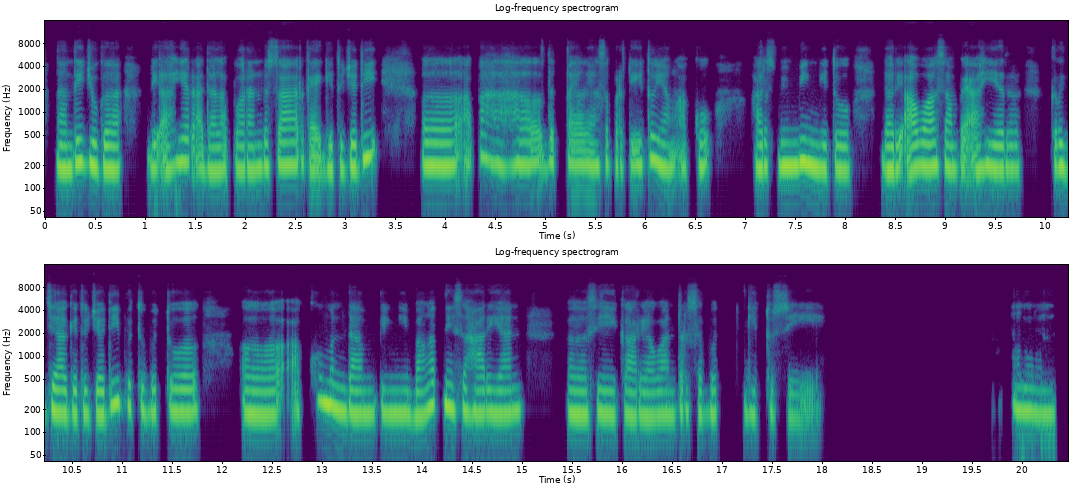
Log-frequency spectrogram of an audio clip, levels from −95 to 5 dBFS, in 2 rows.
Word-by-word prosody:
nanti 185 +4 +4
juga 185 -3 +4 0.3
di 190 -4 -1
akhir 220 +4 +1
ada 175 -1 0
laporan 180 0 -1
besar, 205 +2 +1
kayak - - 0
gitu. 190 0 +1
Jadi, 255 +7 +3 0.5
eee, 200 0 +4
apa, 260 - -5
hal-hal 205 -1 0
detail 105 -1 -1
yang 200 - +1
seperti 200 -1 -3
itu 245 - +1
yang 195 -3 +2
aku 195 +1 -4 0.4
harus 190 0 0
bimbing 200 +1 +6
gitu, 180 -1 0 0.3
dari 180 -3 +2
awal 195 +1 +4
sampai 185 -2 0
akhir 185 0 +1 0.3
kerja, 190 -1 +2
gitu. 180 0 -1
Jadi, 175 +8 +1
betul-betul, 185 -2 -1 0.4
eee, 175 -1 +2
aku 195 +6 -9
mendampingi 180 -3 +2
banget 190 +7 0
nih 210 -2 +4
seharian, 180 -1 0 0.5
e 175 -1 +2
si 175 -1 -1
karyawan 170 0 -2
tersebut, 180 -1 -5 0.2
gitu 180 0 -7
sih. 160 -2 -10 1.9
Mmm. 185 -3 -1
185 Hz, 125 wpm, -22 LUFS, 180-200 Hz, 1.9 s, bimbing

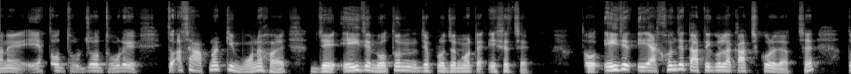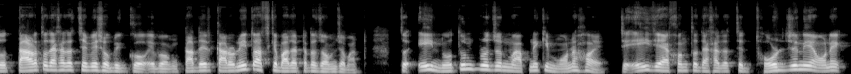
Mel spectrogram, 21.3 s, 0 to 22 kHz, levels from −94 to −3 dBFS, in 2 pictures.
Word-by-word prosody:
মানে 120 +2 -4 0.4
এত 125 - -23 0.2
ধৈর্য 115 -3 -13 0.3
ধরে 125 +3 -2 0.5
তো - - 0
আচ্ছা - - -5
আপনার 185 +1 -2
কি 175 - -1 0.2
মনে 140 +8 -1
হয় 95 -7 -1 0.5
যে 120 -1 +6 0.3
এইযে 165 +2 +4
নতুন 125 +7 +1 0.3
যে 135 - +3
প্রজন্মটা 120 0 0 0.2
এসেছে। 425 - -4 0.8
তো - - +3 0.3
এইযে 180 +4 +7 0.2
এ - - +1 0.2
এখন 180 +8 -2
যে 205 - +7
তাঁতিগুলা 145 +1 +3
কাজ 135 0 +2 0.2
করে 130 -3 +2
যাচ্ছে, - - -5 0.5
তো 130 - +1 0.2
তারা 140 +3 +8
তো - - +2
দেখা 165 +1 +2
যাচ্ছে 165 0 0
বেশ 155 -1 +2
অভিজ্ঞ 120 -2 -5 0.3
এবং 110 -1 -1 0.2
তাদের 125 +5 +3 0.2
কারণেই 140 +8 +4
তো - - +2
আজকে 160 -1 -2
বাজারটা 120 0 +2
এতো 130 - -1
জমজমাট। 105 -7 -3 0.5
তো - - +1 0.2
এই 180 - +5 0.2
নতুন 135 +11 +1
প্রজন্ম 170 -5 +1
আপনি 150 +5 -5
কি 160 - -2 0.2
মনে 125 +8 -2
হয় - - -2 0.3
যে - - -5 0.2
এইযে 160 -1 0
এখন 145 - -4
তো - - -1
দেখা 125 +1 -2
যাচ্ছে 120 0 -4 0.2
ধৈর্য্যে 150 +9 +2
নিয়ে 175 -3 +4
অনেক 145 +1 -1
140 Hz, 160 wpm, -22 LUFS, 120-165 Hz, 0.8 s, তারা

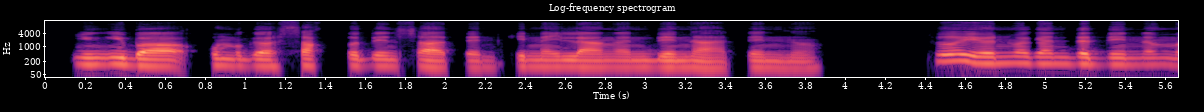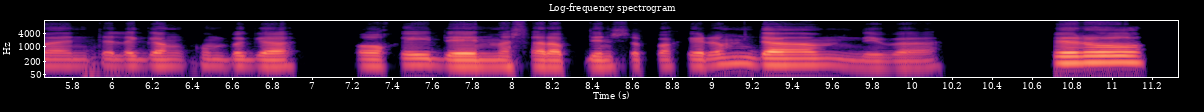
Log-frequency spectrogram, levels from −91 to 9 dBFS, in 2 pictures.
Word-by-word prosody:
yung 150 -1 -2
iba 130 -4 +5
kumbaga 130 -2 -2
sakto 135 0 -3
din 130 -1 -4
sa'tin 115 -2 -2
kinailangan 115 -2 -2
din 115 0 -1
natin 105 +2 -4
'no. 100 0 -9 0.6
So 215 - +3
ayun, 175 -6 +3
maganda 165 -2 -1
din 150 -1 -6
naman 130 -4 -7
talagang 130 -1 -5
kumbaga 125 -1 -3 0.3
okey 140 +2 -1
din 120 -1 +5
masarap 120 0 0
din 120 -1 -4
sa - - -10
pakiramdam 140 0 +1
'di 105 -1 -7
ba? 110 +2 -8 0.6
Pero 185 +1 +7
130 Hz, 140 wpm, -24 LUFS, 120-145 Hz, 0.6 s, Pero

